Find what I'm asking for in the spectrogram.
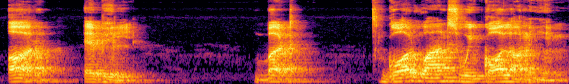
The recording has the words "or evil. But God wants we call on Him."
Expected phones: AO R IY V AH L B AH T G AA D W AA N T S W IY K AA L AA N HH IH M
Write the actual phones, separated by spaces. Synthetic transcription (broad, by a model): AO R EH B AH L B AH T G AA D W AA N S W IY K AA L AA N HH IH M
